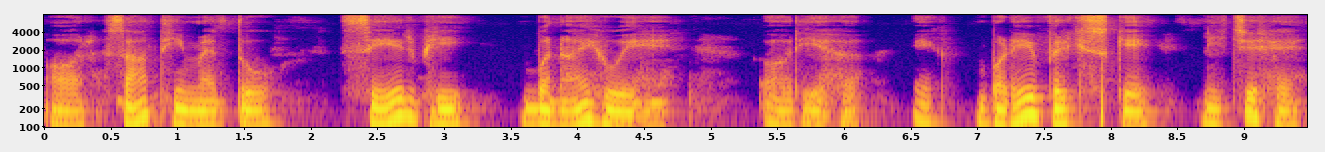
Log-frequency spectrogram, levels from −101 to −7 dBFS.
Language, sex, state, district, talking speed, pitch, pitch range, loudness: Hindi, male, Uttar Pradesh, Gorakhpur, 115 wpm, 100 Hz, 90-110 Hz, -17 LUFS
